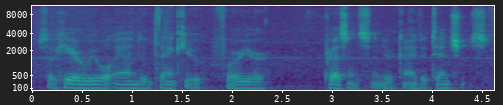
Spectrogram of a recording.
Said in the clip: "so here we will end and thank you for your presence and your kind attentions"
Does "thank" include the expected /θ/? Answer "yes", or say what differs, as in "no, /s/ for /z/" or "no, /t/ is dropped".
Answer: yes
